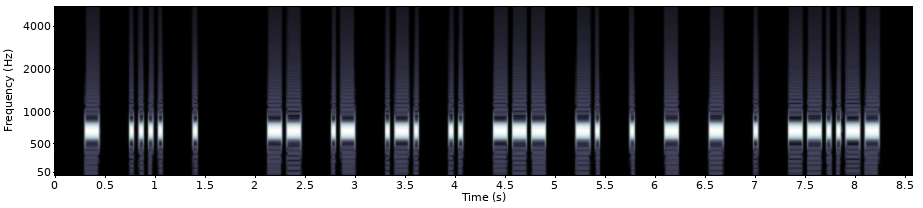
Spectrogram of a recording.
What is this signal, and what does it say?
Morse code, heard as a keyed tone, about 25 wpm, spaced as for 18 wpm, 700 Hz. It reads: THE MARIONETTE,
